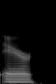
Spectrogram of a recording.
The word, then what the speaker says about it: Ae: Ae. It's pronounced Air.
